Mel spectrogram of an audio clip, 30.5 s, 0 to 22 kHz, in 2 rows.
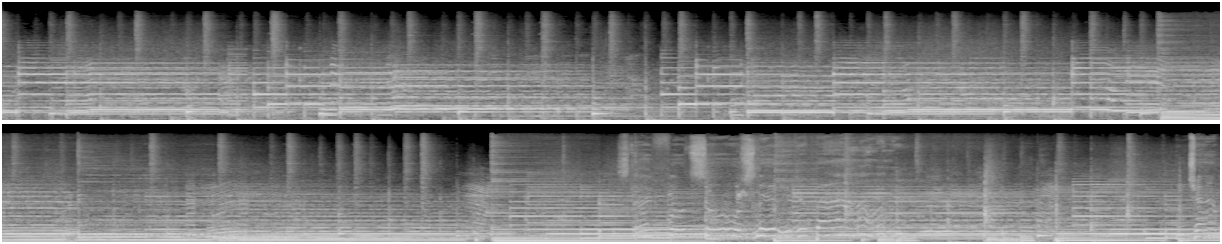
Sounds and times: Guitar: 0.0 - 30.4.

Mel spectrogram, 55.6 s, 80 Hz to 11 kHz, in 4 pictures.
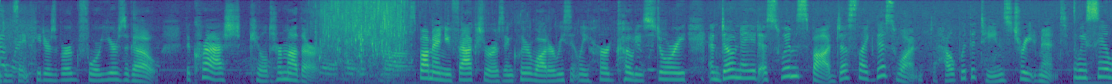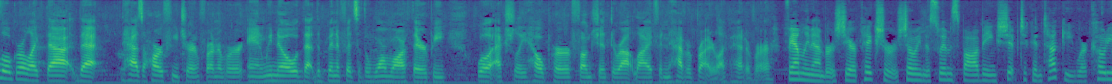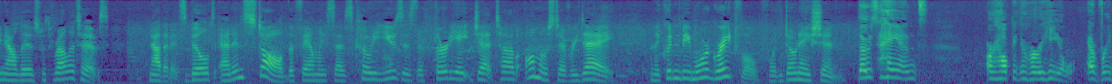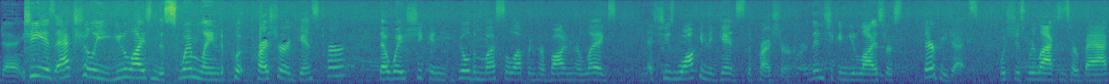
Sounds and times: Speech: 0.0 - 39.4, 40.2 - 55.5.

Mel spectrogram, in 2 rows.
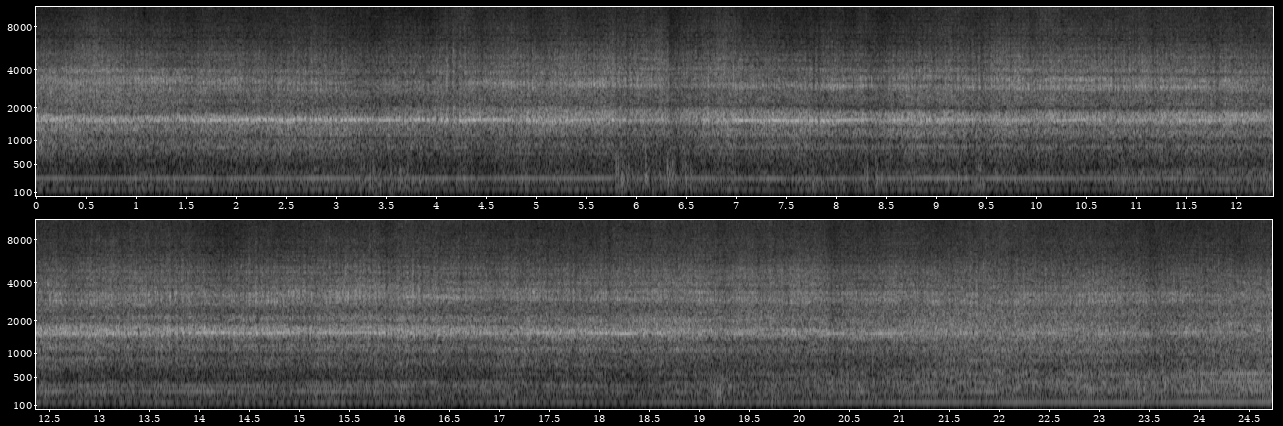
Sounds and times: Vehicle: 0.0 - 24.7.

